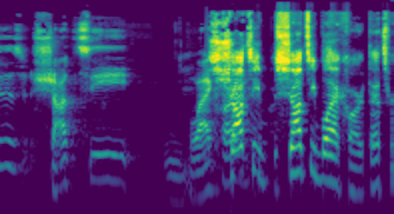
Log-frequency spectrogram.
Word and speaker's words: Shotzi Blackheart: Shotzi Blackheart, that's right.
